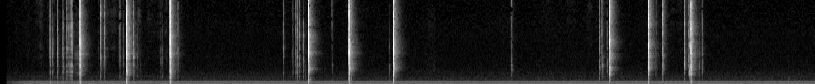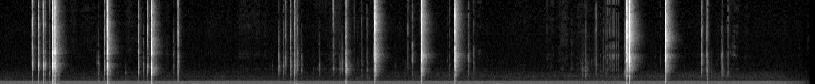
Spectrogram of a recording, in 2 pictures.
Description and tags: Toy crackle
The sound of a toy´s arm moving. Also useful for machines.
Toy, Crackle, Machine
